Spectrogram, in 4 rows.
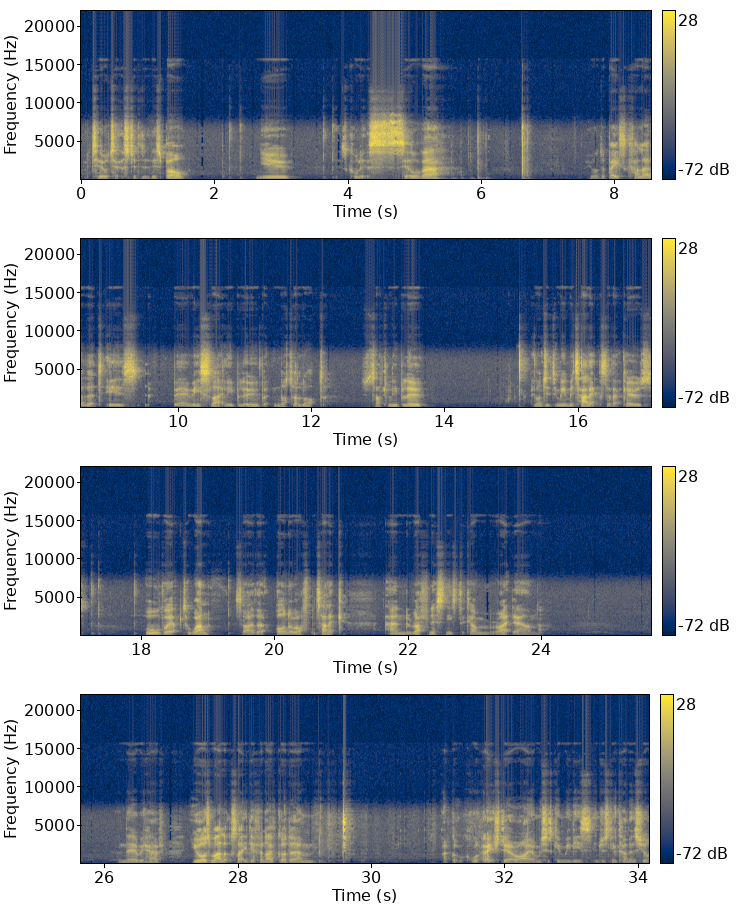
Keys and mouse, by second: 1.9 click, 3.4-6.9 drag, 7.7 click, 15.0-16.9 drag, 17.5-19.5 drag, 22.2-26.2 drag, 28.1 middle click, 32.6-34.1 middle drag.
